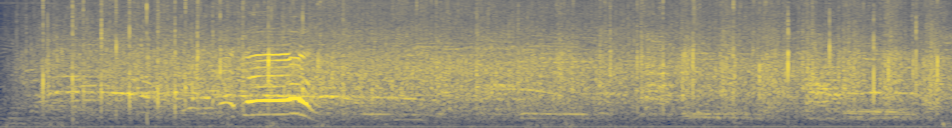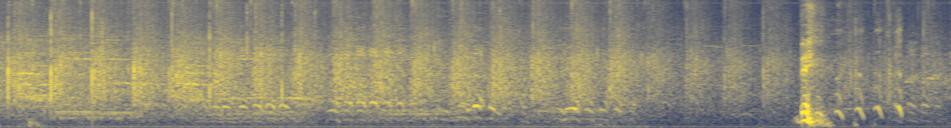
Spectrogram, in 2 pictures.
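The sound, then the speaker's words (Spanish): Sustained applause from a large audience thanking the speaker's father, a dense, steady clatter of many hands clapping for about seventeen seconds, with a few voices faintly mixed in before it fades out. “Me gustaría que si alguna vez mi padre les robó una sonrisa, aunque sea, agradecérselo con un aplauso, ¿sí?”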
